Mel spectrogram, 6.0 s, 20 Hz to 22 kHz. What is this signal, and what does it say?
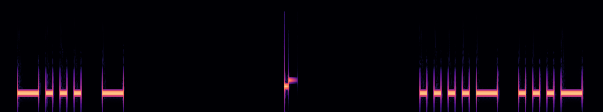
Morse code, heard as a keyed tone, about 17 wpm, 700 Hz. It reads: B T 4 V
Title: Two Challenging Letter-Number Combinations 17wpm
